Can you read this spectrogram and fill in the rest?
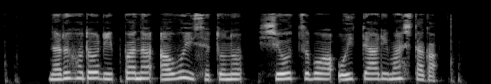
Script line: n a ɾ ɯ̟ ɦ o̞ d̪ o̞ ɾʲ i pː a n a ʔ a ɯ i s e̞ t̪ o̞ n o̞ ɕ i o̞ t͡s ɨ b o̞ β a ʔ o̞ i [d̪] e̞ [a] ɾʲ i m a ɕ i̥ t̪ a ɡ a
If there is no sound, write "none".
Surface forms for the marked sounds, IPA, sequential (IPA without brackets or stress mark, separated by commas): t̪, a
